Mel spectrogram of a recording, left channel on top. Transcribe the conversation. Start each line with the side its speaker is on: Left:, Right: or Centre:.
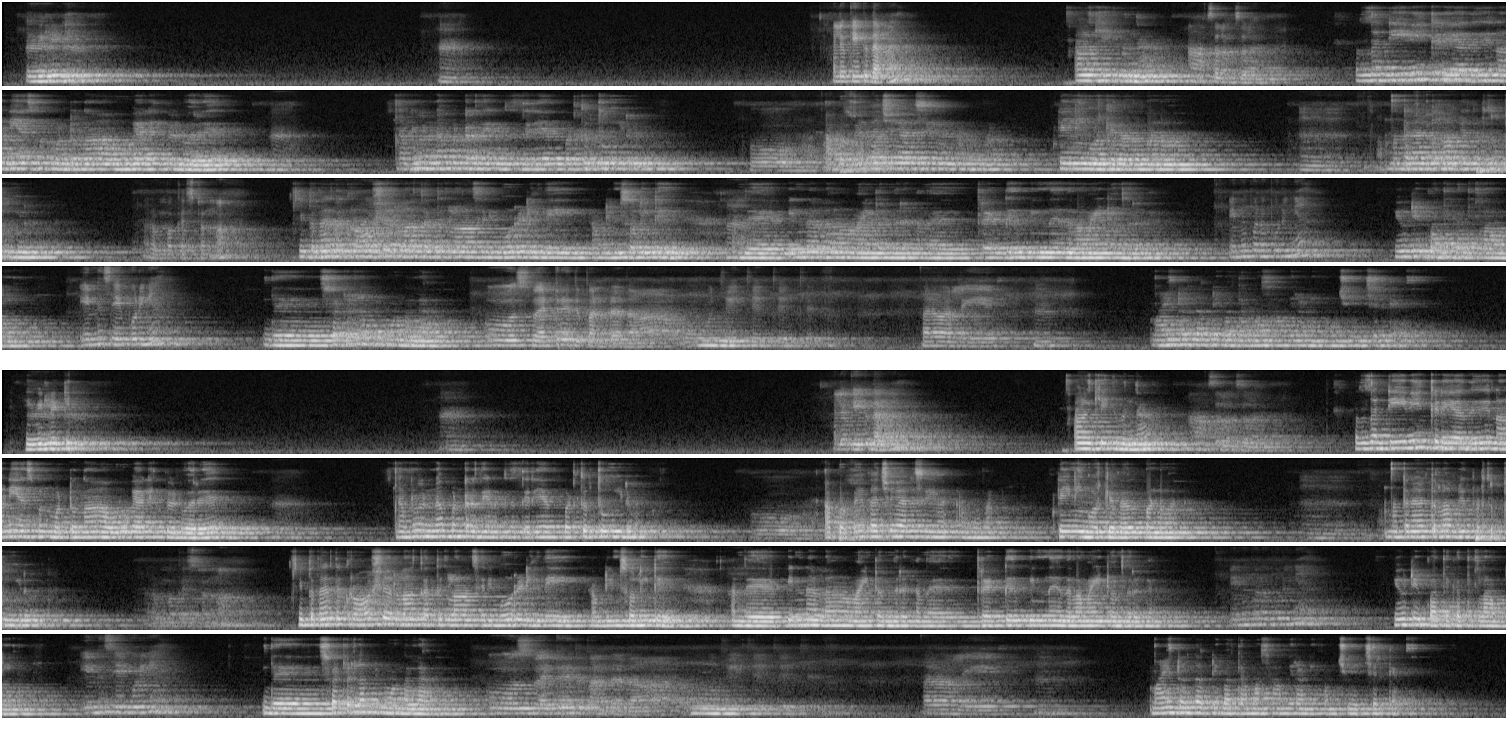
Right: எ
Left: ம்
Right: வீட்ல டி
Left: ம் ஆ ஹலோ கேக்குதாங்க
Right: ஆ கேக்குதுங்க
Left: ஆ சொல்லுங்க சொல்லுங்க
Right: அதுதான் டிவியும் கிடையாது நானும் என் ஹஸ்பண்ட் மட்டும்தான் அவரும் வேலக்கு போயிடுவாரு
Left: ஆ
Right: அப்புறம் என்ன பண்றது எனக்கு தெரியாது படுத்துட்டு தூங்கிடுவேன்
Left: ஓ அப்போ
Right: அப்பப்ப
Left: கஷ்டந்தாங்க
Right: ஏதாச்சும் வேலை செய்வே அவ்ளோதா கிளீனிங்
Left: ம்
Right: ஒர்க்
Left: ம்
Right: ஏதாவது பண்ணுவே
Left: ம் அப்போ
Right: மத்த
Left: கஷ்டந்தாங்க
Right: நேரத்துல எல்லா அப்படியே படுத்து தூங்கிடுவே
Left: ரொம்ப கஷ்டந்தா
Right: இப்ப தா இந்த
Left: பரவாயில்லயே
Right: க்ராஷர்ல்லா
Left: உங்களுக்கு
Right: கத்துக்கலா
Left: வந்து
Right: சரி போர் அடிக்குதே அப்டின்னு சொல்லிட்டு
Left: ம்
Right: அந்த பின்னல்லா வாங்கிட்டு வந்திருக்கே அந்த த்ரெட்டு பின்னு இதெல்லா வாங்கிட்டு வந்திருக்கே
Left: என்ன பண்ண போறீங்க
Right: யூடியூப் பாத்து கத்துக்கலா அப்டின்னு
Left: என்ன செய்ய போறீங்க
Right: இந்த ஸ்வட்டர் எல்லா பின்னுவாங்கல்ல
Left: ஓ ஸ்வெட்டரு இது பண்றதா ஓ
Right: ம்.
Left: சேரி சேரி சேரி சேரி பரவால்லயே ம்
Right: வாங்கிட்டு வந்து அப்படியே பத்தரமா சாமி ராணி காமிச்சு வச்சிருக்கே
